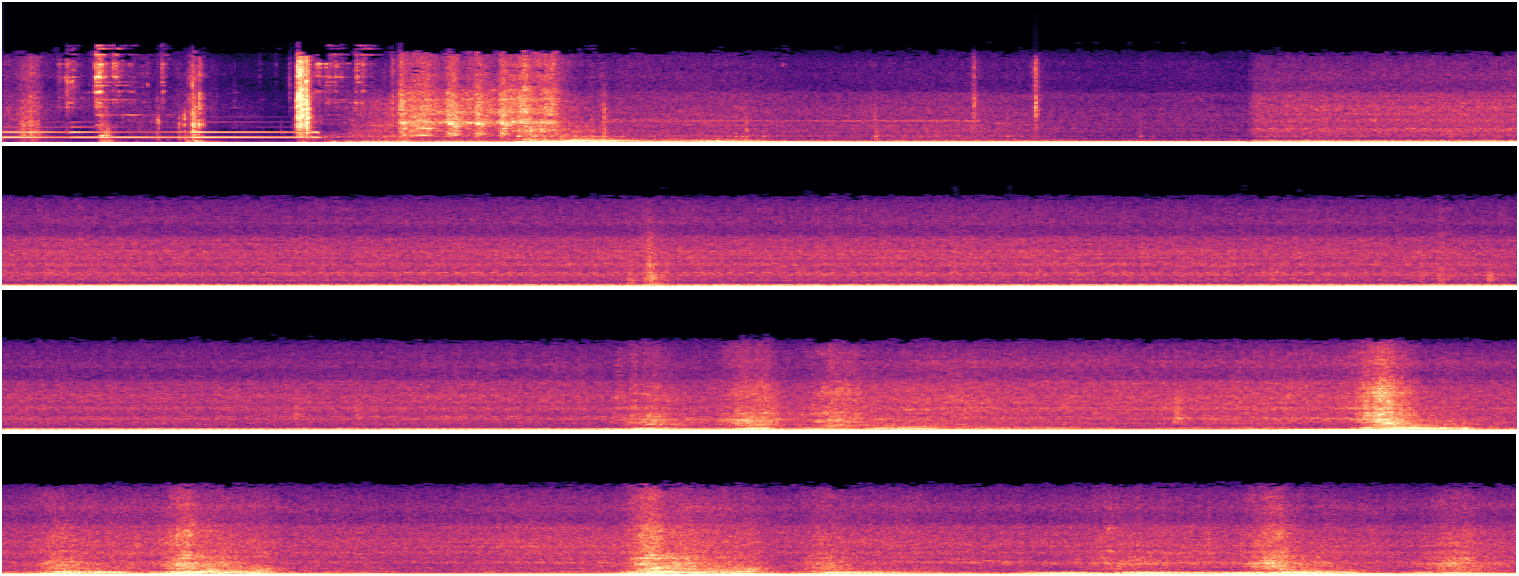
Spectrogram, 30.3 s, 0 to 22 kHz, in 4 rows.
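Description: Toyota MR2 Spyder's swapped-in 2ZZ-GE 1.8-litre four-cylinder engine: after a short steady beep, it cranks and starts about two seconds in, then idles steadily. In the second half it revs up and down in a series of short throttle blips as the car moves off.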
